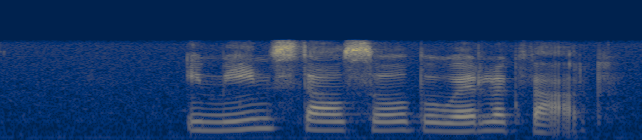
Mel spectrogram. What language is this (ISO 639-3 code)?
afr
